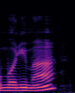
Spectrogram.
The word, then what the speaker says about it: monument: Pour mot monument, il tombé sur premier syllabe là. The Washington Monument. Monument, c'est comme ça on dit monument en anglais.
